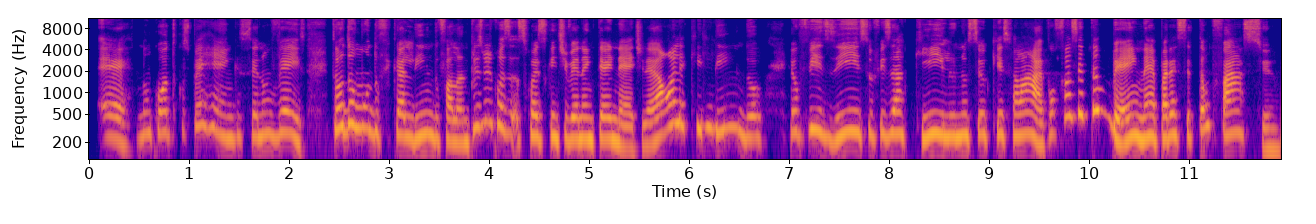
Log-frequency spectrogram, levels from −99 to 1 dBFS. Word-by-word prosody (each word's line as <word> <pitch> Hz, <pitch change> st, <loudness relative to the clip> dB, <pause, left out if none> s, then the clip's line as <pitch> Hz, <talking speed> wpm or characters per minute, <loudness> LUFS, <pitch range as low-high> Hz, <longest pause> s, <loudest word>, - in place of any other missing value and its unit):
é, 220 Hz, -6 st, -2 dB
não 255 Hz, +3 st, -8 dB
conta 275 Hz, 0 st, -2 dB
com -, -, -23 dB
os 265 Hz, -, -15 dB
perrengues. 270 Hz, -10 st, -5 dB
Você 245 Hz, 0 st, -6 dB
não 255 Hz, +1 st, -3 dB
vê 275 Hz, +3 st, +1 dB
isso, 210 Hz, -7 st, -5 dB, 0.2 s
todo 330 Hz, +4 st, +3 dB
mundo 315 Hz, -4 st, -2 dB
fica 250 Hz, +2 st, -1 dB
lindo 240 Hz, +1 st, -1 dB
falando, 205 Hz, -2 st, 0 dB
principalmente 335 Hz, -3 st, -3 dB
com -, -, -5 dB
as 215 Hz, -, -7 dB
coisas 235 Hz, -3 st, 0 dB
que 240 Hz, -, -1 dB
a -, -, +3 dB
gente 225 Hz, -, -4 dB
vê 225 Hz, -, +2 dB
na 225 Hz, -, +2 dB
internet, 205 Hz, -7 st, 0 dB
né. 190 Hz, +5 st, +5 dB
"Olha 360 Hz, +5 st, +4 dB
que 325 Hz, -2 st, -4 dB
lindo, 290 Hz, -7 st, -4 dB, 0.2 s
eu 275 Hz, 0 st, -5 dB
fiz 250 Hz, -4 st, -1 dB
isso, 270 Hz, +1 st, 0 dB
eu -, -, -7 dB
fiz 255 Hz, +1 st, -5 dB
aquilo, 255 Hz, -2 st, +1 dB
não 250 Hz, -, +2 dB
sei 250 Hz, +2 st, -4 dB
o -, -, -11 dB
quê" 255 Hz, +2 st, -4 dB
fala: 250 Hz, +1 st, +4 dB
"Ah, -, -, -3 dB
vou 255 Hz, +6 st, -8 dB
fazer 470 Hz, +1 st, +1 dB
também, 240 Hz, -, +4 dB
né." 230 Hz, +1 st, +4 dB
Parece 235 Hz, +1 st, +3 dB
ser 235 Hz, -, -6 dB
tão 290 Hz, +7 st, -1 dB
fácil. 255 Hz, -, +1 dB
250 Hz, 245 wpm, -26 LUFS, 230-280 Hz, 0.2 s, né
